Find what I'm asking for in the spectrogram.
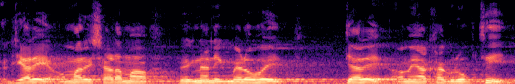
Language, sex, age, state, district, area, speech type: Gujarati, male, 30-45, Gujarat, Morbi, urban, spontaneous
